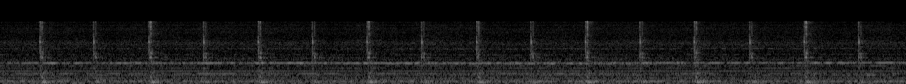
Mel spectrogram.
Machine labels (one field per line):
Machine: valve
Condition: normal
